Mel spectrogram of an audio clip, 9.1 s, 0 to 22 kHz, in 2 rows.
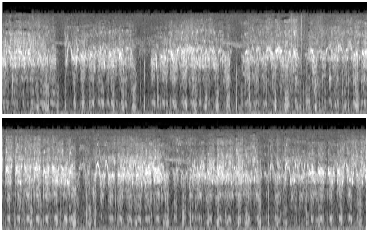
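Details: Black storks at a nest in Estonia on 11 June 2019, during feeding: harsh, wheezy calls run almost without a break and swell and fade in bursts of one to two seconds, with rustling beneath.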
